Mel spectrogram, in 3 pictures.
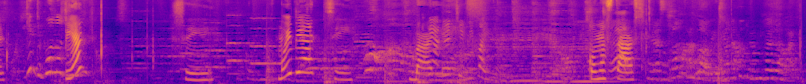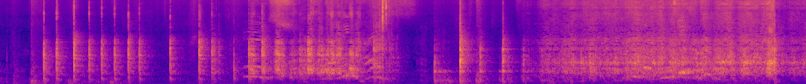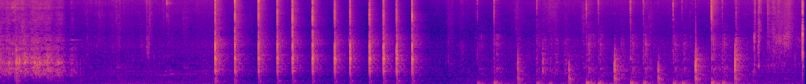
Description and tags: Sonic Postcard AMSP Aisha Edu
AusiasMarch, Barcelona, CityRings, SonicPostcard, Spain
